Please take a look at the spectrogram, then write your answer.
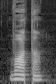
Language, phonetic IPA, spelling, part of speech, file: Ukrainian, [ˈʋatɐ], вата, noun, Uk-вата.ogg
- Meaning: absorbent cotton, cotton wool, wadding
